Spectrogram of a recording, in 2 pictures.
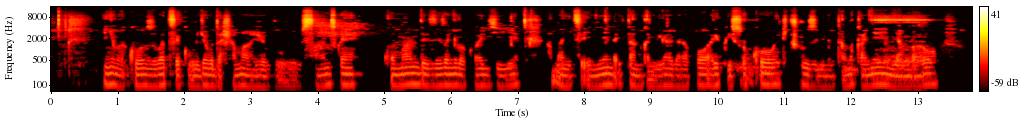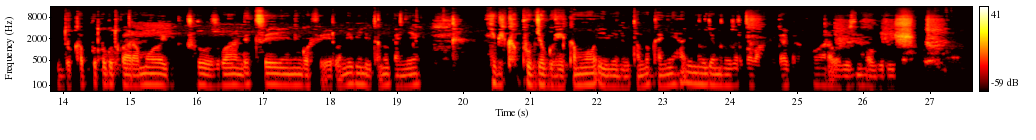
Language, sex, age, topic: Kinyarwanda, male, 18-24, finance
